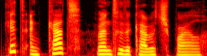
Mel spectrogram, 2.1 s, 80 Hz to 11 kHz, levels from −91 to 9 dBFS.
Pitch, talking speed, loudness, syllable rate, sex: 210 Hz, 230 wpm, -19 LUFS, 5.3 syllables/s, female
